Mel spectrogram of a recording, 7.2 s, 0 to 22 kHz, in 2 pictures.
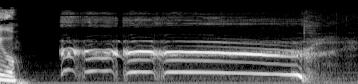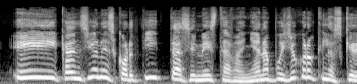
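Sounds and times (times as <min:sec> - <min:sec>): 
speech: 0:00.0 - 0:00.3, 0:03.0 - 0:07.1
rooster crowing: 0:00.6 - 0:03.3.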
